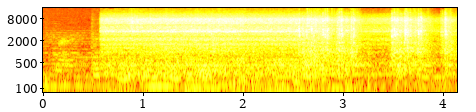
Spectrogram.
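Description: Metalworking machine tool cutting metal: a loud, steady high-pitched hiss with a whine in it starts about half a second in, then breaks into a run of short bursts near the end.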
